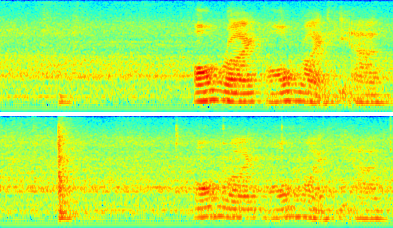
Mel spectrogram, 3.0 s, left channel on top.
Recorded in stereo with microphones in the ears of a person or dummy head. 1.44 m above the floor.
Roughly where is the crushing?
No crushing in this recording.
